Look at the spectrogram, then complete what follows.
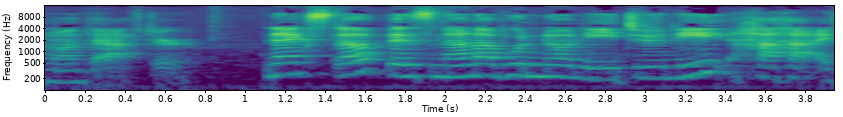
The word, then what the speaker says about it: Nanabun no Nijuni: Next up is Nanabun no Nijuni.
